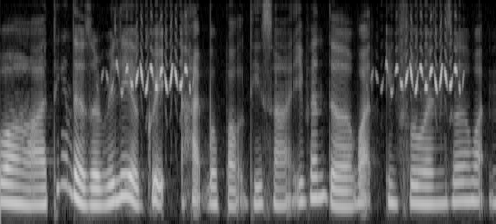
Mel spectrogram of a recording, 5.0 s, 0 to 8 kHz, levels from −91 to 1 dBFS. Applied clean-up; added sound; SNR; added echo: none; Chirp, tweet; 3 dB; none.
